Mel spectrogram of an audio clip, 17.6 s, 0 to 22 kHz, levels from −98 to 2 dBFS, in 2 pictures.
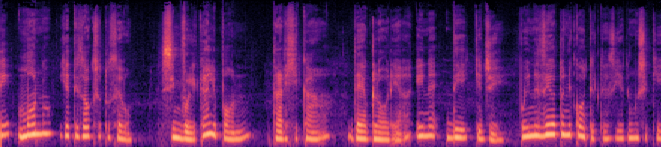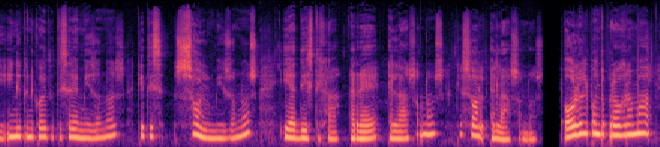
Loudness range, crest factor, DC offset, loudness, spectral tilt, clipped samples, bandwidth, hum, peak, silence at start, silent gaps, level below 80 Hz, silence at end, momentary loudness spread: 3 LU; 16 dB; under 0.1%; -21 LUFS; -6 dB/octave; under 0.1%; 19 kHz; none; -4 dBFS; 0 s; 16.03-16.26 s; -60 dBFS; 0.1 s; 12 LU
